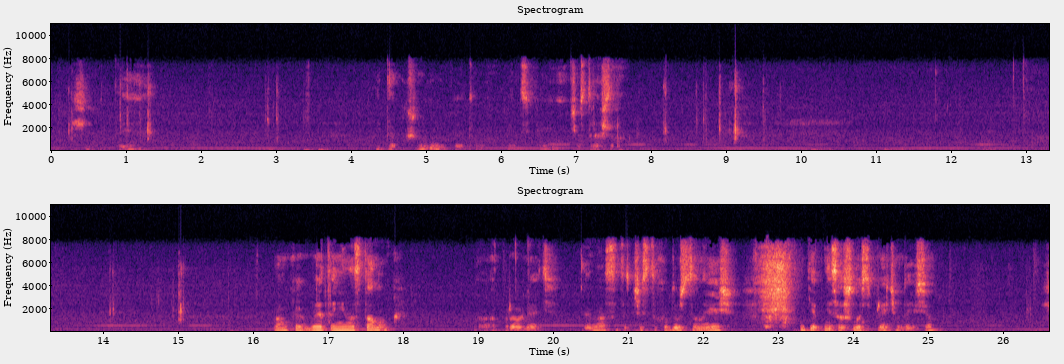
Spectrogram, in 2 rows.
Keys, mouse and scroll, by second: 1.0 shift+d, 8.7 shift+d, 14.7 shift+d.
